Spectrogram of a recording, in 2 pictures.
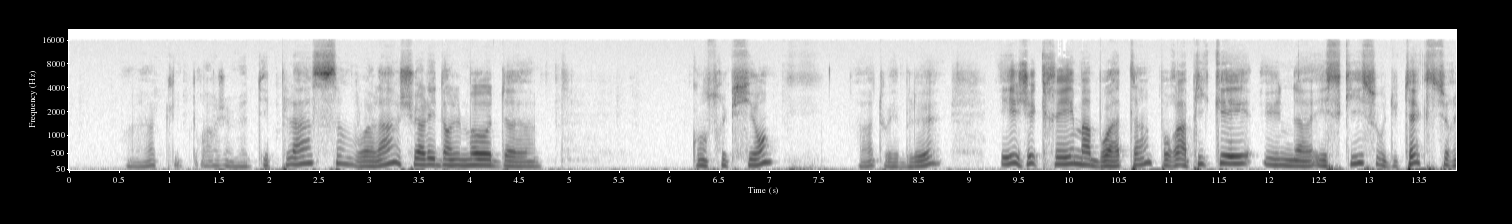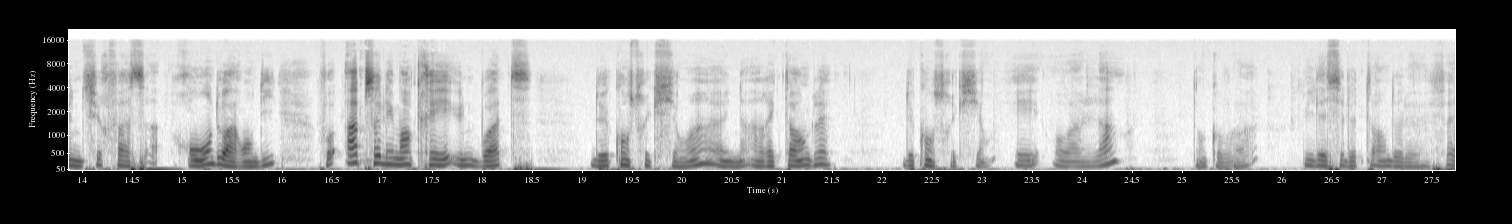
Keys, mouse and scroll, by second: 0.7-2.8 right drag, 5.0 click, 9.9 click, 16.5-24.0 drag.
